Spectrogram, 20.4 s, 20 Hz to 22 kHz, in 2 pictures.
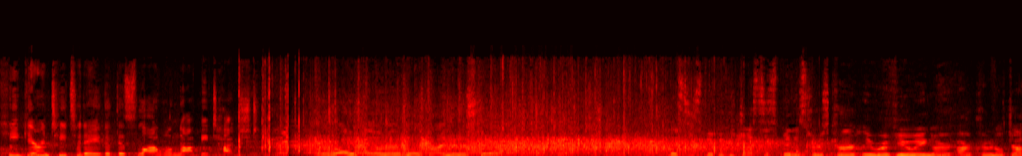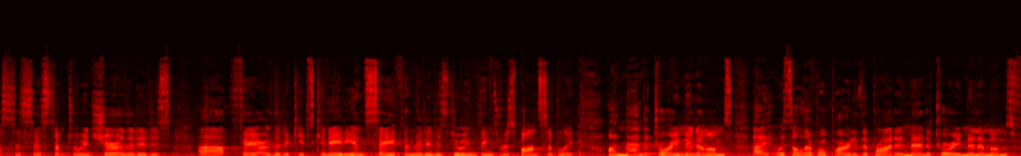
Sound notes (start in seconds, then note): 5.6 some Applause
